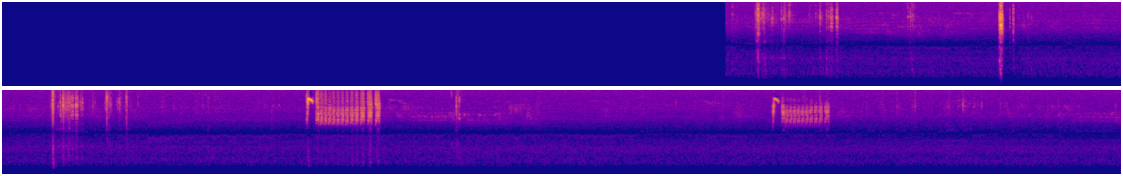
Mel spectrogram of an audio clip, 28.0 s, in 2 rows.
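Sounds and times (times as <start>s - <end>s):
bird calls and clicks: 9.1s - 11.7s, 12.4s - 13.0s, 14.4s - 20.8s, 22.4s - 27.9s
buzzy high bird rattle: 9.4s - 10.5s, 14.6s - 15.7s.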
